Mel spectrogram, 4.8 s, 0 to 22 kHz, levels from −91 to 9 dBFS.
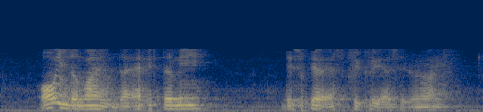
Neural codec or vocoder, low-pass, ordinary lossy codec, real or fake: codec, 16 kHz in and 24 kHz out, 1.1 kbps, FireRedTTS-2 codec; 3.6 kHz; MP3, 24 kbps; fake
